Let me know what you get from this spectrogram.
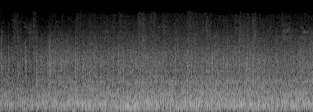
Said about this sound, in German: Ein weiterer Pfiff ertönt und langsam kommt der Zug ins Rollen.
